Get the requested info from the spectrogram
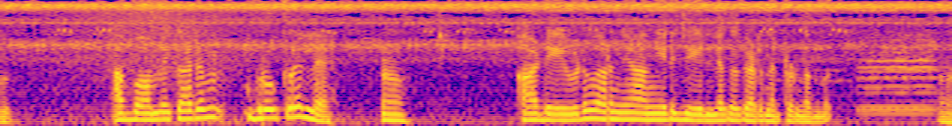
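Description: Steady, high-pitched chirring of crickets, a continuous night insect chorus behind a conversation.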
